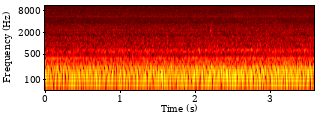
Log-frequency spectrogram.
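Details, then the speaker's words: 1962 Ford Falcon, carburetor with manual choke partly on, after the electric fuel pump has pressure again: steady, even low rumble, smooth regular beat, no knocks or misses; runs great, normal idle while warming up. "But now she runs great, so we're gonna let her warm up, turn the choke off, put the air cleaner on, drive around in here just a hair, and we'll go from there."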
